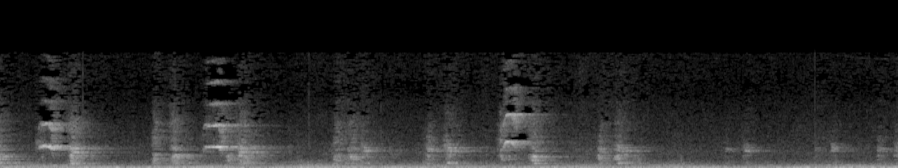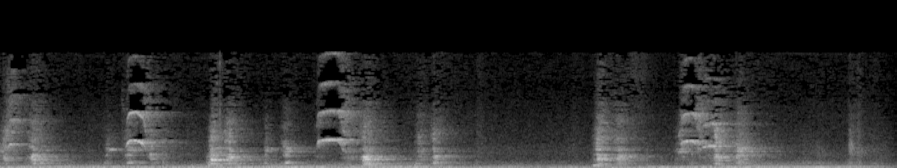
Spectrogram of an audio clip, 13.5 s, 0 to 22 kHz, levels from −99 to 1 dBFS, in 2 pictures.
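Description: Two brief skips, at 0.63 s and 6.12 s, each come as a small forward jump in the audio, as if about 10 ms had been cut out and the edges spliced together. The likely cause is a dropped buffer (overrun), where the recording side failed to collect a block of samples before the hardware overwrote it. What sets this apart from an underrun or dropout is that no gap of silence or repeated sound fills the hole; the audio simply skips ahead.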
